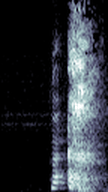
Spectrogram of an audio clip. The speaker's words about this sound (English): Oh, I'm going to sneeze.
